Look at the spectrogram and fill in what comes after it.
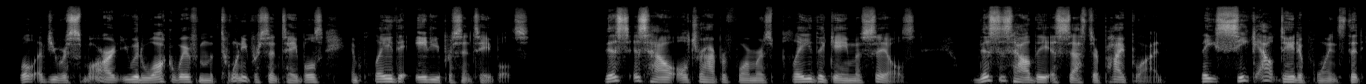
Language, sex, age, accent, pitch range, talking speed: English, male, 40-59, American, 105-140 Hz, 180 wpm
